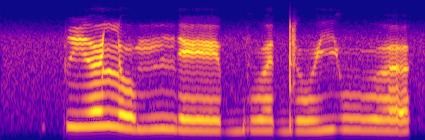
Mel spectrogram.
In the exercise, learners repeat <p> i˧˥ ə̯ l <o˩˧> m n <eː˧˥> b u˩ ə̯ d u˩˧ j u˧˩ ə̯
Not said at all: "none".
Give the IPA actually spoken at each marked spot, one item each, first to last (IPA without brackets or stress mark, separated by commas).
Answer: p, o˩˧, eː˩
